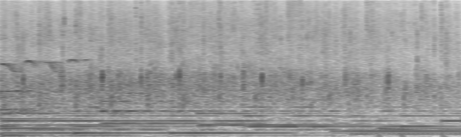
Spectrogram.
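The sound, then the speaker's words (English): A crowd at a worship service claps, stomps and cheers steadily over sustained organ-like music, the applause dense and continuous, with scattered whoops rising, full and reverberant. “Clap right here, right here, right here, right here, right here in the back over there. Stomp, shout, cheer.”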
